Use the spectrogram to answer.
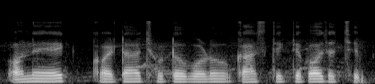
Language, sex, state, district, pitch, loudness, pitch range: Bengali, male, West Bengal, Alipurduar, 130 Hz, -19 LUFS, 125-130 Hz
